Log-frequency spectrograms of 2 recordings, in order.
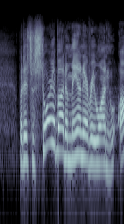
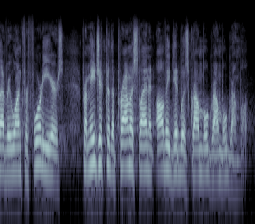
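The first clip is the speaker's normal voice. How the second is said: normal talking voice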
